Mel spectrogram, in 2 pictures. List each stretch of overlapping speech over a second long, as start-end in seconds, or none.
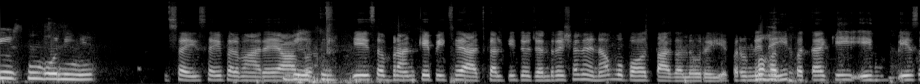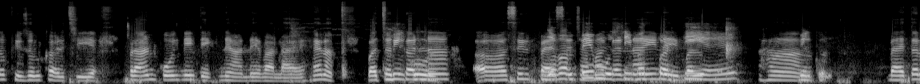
14.7-16.3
